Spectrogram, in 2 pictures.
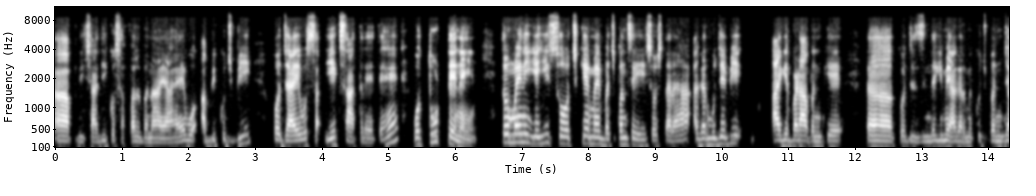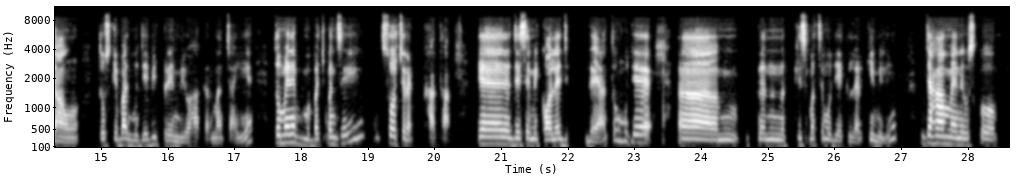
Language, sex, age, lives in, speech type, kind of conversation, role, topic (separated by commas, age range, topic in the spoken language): Hindi, male, 30-34, India, conversation, advice, user, मैं दिल के दुख और खोई हुई आशाओं से कैसे उबर सकता/सकती हूँ?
